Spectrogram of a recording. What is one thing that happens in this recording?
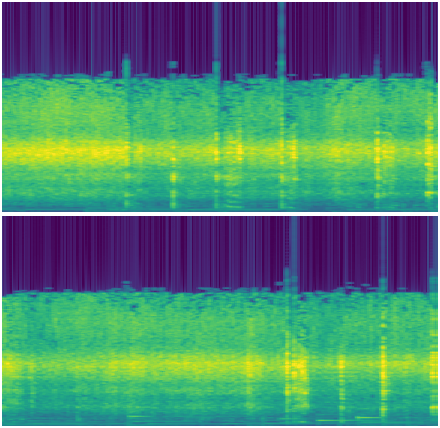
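A metal spatula scrapes and clacks against a wok.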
